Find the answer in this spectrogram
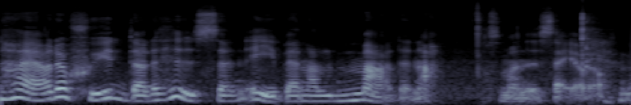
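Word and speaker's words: Benalmádena: Men eh, betoning då på det andra a i eh, ordet. Och namnet Ben al med betoning på det andra året sägs komma från arabiskan Ben al-Madena, alltså i tre stavelser och betyder gruvornas söner.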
